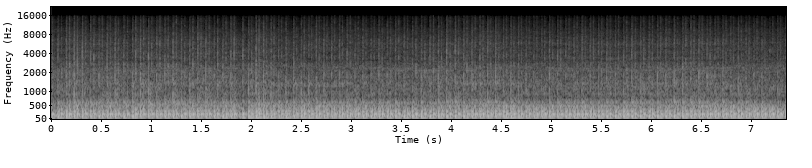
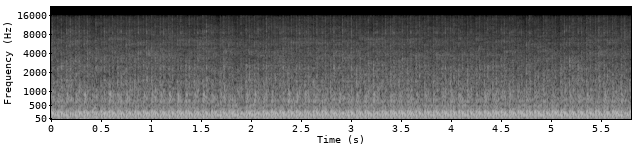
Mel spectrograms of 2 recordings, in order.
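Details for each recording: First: 2021 Indian Scout Bobber Twenty with Vance & Hines Twin Slash slip-ons, after a budget fix adding baffle material: an even, loping V-twin idle with a steady throb. The harsh loud edge is gone, so it sounds quieter; normal idle. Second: 2021 Indian Scout Bobber Twenty with Vance & Hines Twin Slash slip-ons, baffles removed (straight piped): loud, raw, lumpy idle with a hard uneven thump about three beats a second; very loud exhaust.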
